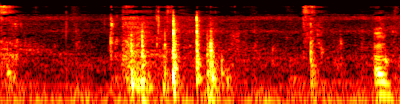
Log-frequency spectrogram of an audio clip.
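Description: Young dromedary camels suckling milk from feeding bottles: a few short wet sucking and slurping noises in quick succession in the first second, and one more near the end.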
